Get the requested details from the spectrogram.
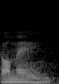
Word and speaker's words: Amen: That's how you pronounce it in Greek, Amen.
